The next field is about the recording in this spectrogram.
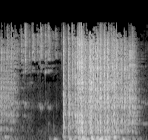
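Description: Two rat dice are rolled off in a tabletop role-playing game: they rattle lightly, then a loud burst of rapid clattering clicks follows as they tumble across a hard surface, fading out after a couple of seconds. No voices.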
